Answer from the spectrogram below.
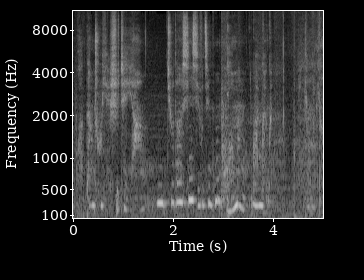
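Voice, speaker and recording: An actress playing a young sister-in-law who turns blunt and scolding when pushed. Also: female voice, sits high, big pitch swings, brisk, noisy background. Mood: soothing. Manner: scolding, exasperated. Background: background music.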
